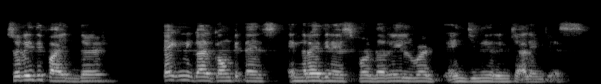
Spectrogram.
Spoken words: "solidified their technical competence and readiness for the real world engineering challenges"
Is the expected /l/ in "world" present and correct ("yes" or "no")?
no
